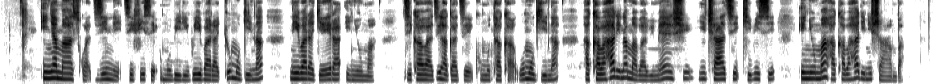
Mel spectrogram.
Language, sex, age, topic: Rundi, female, 18-24, agriculture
